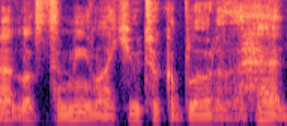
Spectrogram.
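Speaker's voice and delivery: voice dropped low, leaning in close. In a role-play, a character speaks to an injured woman, voice lowered. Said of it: "I really lower my voice".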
